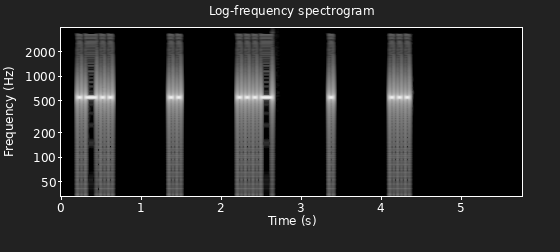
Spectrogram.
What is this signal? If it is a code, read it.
Morse code, heard as a keyed tone, about 25 wpm, spaced as for 10 wpm, 550 Hz. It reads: LIVES
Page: news-headlines-in-morse-code-at-10-wpm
